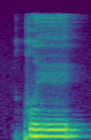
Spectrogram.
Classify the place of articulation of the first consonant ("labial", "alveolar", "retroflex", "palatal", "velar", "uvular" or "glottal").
velar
